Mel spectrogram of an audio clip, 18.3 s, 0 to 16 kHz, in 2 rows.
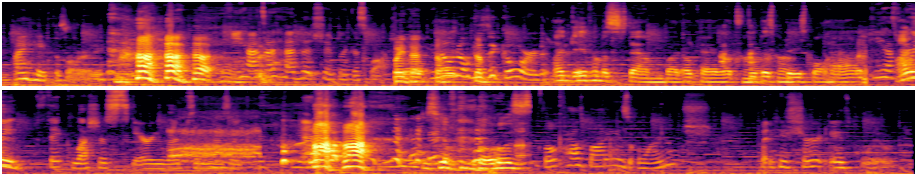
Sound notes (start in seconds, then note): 1.1 laugh; 10.8 screaming; 11.9 laughing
